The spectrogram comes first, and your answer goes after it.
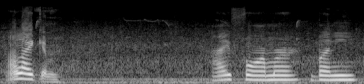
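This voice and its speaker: A woman's voice: medium pitch, slow, gravelly, low-quality recording. A woman giving viewers a chatty tour of her backyard patio and garden, talking straight to them into a handheld phone outdoors. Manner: chatty, talks straight to viewers with lively exclamations. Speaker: home renovation vlogger. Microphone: handheld phone camera. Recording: outdoor ambient noise.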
